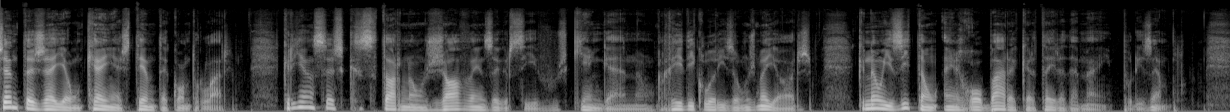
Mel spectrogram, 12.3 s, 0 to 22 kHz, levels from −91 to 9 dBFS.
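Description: No technical faults are audible.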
